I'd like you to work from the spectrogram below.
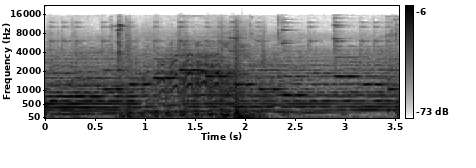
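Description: A horse whinnies loudly in the video game Daggerfall Unity, a drawn-out wavering neigh with faint hoof clops, heard up close with no talking.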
